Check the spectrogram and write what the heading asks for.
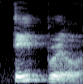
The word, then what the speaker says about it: April: 다음 April 액센트 이름절이고요.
